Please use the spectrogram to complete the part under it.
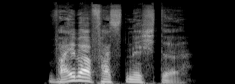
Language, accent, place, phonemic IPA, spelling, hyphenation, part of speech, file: German, Germany, Berlin, /ˈvaɪ̯bɐˌfas(t)nɛçtə/, Weiberfastnächte, Wei‧ber‧fast‧näch‧te, noun, De-Weiberfastnächte.ogg
- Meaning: nominative/accusative/genitive plural of Weiberfastnacht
